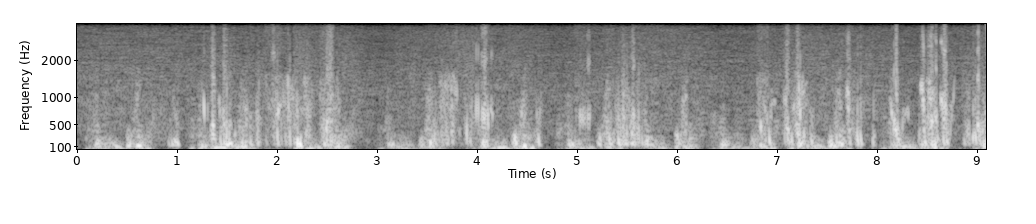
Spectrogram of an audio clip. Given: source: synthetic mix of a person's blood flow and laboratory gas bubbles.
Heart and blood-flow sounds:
Doppler ultrasound of blood flow; precordium
0.91-1.04 s: bubbles
1.25-1.62 s: bubbles
1.65-2.38 s: bubbles
2.42-2.60 s: bubbles
3.47-4.17 s: bubbles
4.56-4.67 s: bubbles
4.96-5.13 s: bubbles
5.26-5.70 s: bubbles
6.80-6.99 s: bubbles
7.04-7.39 s: bubbles
7.57-7.64 s: bubbles
7.68-7.88 s: bubbles
7.95-8.00 s: bubbles
8.11-8.35 s: bubbles
8.40-8.79 s: bubbles
8.85-9.10 s: bubbles
From the record:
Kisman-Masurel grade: 232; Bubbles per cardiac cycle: several, 3 to 8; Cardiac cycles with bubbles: 50 to 99%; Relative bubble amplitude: moderate (0.250 to 0.450); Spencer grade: 3 (all of the cardiac periods contain showers or single bubble signals, but not dominating or overriding the cardiac motion signals); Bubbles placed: anywhere in the cardiac cycle

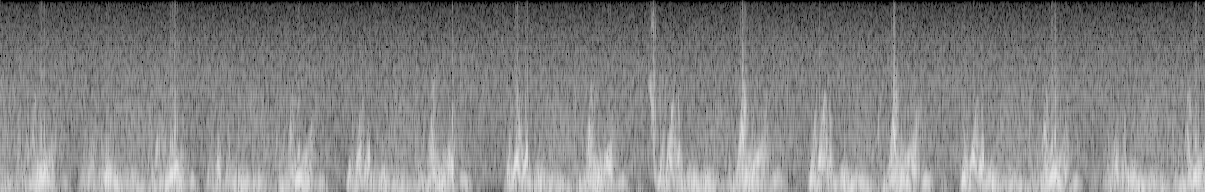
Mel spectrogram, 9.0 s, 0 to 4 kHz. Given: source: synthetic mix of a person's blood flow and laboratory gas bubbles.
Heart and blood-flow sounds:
Doppler ultrasound of blood flow; precordium
4.85-4.97 s: bubbles
From the record:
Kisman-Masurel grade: 111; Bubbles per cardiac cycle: 1 to 2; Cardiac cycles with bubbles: 1 to 10%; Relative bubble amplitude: barely perceptible (0.100 to 0.250); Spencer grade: 1 (occasional bubble signal discernible with the cardiac motion signal, with majority of cardiac periods free of bubbles); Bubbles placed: only in the low amplitude regions of the cardiac cycle

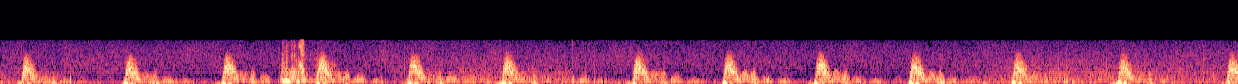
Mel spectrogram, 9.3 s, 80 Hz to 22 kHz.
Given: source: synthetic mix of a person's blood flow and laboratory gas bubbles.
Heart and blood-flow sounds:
Doppler ultrasound of blood flow; subclavian vein
2.08-2.52 s: bubbles
From the record:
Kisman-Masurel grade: 211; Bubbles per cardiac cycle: several, 3 to 8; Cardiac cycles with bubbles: 1 to 10%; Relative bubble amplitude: barely perceptible (0.100 to 0.250); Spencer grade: 1 (occasional bubble signal discernible with the cardiac motion signal, with majority of cardiac periods free of bubbles); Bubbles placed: anywhere in the cardiac cycle

